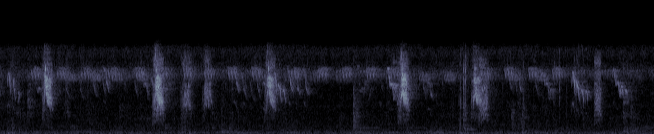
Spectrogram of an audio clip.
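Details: Weaver nestlings calling loudly, used as a lure: clusters of piercing high chirps about every second, some doubled, over a steady thin hiss.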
